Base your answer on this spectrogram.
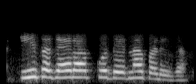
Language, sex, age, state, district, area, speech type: Hindi, female, 45-60, Uttar Pradesh, Lucknow, rural, conversation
